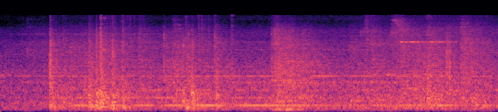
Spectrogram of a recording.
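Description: Lasting machine in a shoe factory pulling a leather upper over the last: a fairly faint, continuous mechanical whirr with intermittent humming tones and a few sharp clicks.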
